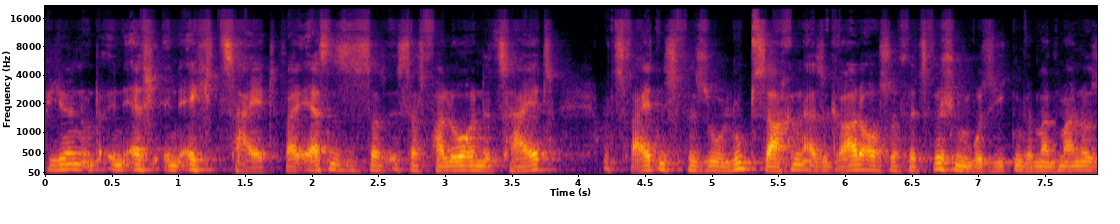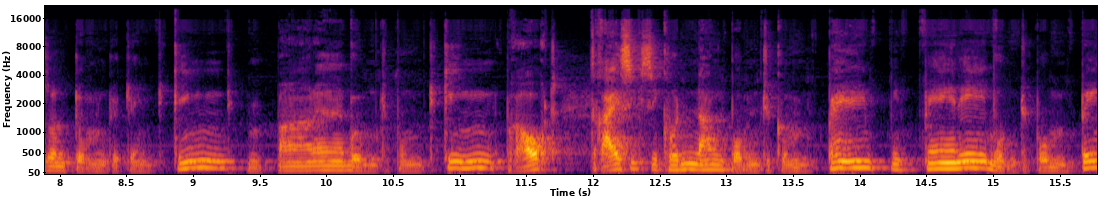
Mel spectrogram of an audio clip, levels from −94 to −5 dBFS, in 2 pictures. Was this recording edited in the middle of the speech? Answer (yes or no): yes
